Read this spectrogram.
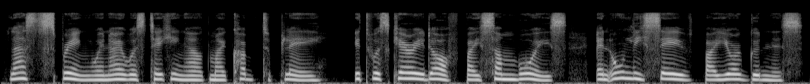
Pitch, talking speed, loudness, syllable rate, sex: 225 Hz, 180 wpm, -17 LUFS, 4.0 syllables/s, female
